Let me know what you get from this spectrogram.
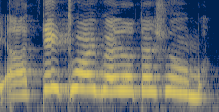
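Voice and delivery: put-on high, loud shout sending the kid to her room; angry mother yell. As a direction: bark the order like a furious mum. Mother yells at daughter.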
